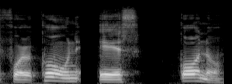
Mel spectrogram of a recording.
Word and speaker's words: kono: Bola, the Tagalog word for ball, is spelled as B-O-L-A. Again, the Tagalog word for sphere is espera. Up next, we have cono. Cono. Cono. Cono is spelled as K-O-N-O.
